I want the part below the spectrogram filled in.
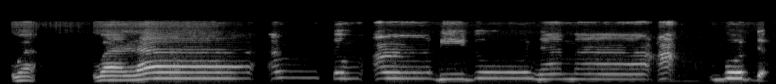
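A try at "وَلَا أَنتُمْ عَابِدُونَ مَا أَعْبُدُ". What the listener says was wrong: Wala. Jangan pakai lagu dulu ya. Puasa lagu dulu deh. Karena kalau lagu membuat ngengkreng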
